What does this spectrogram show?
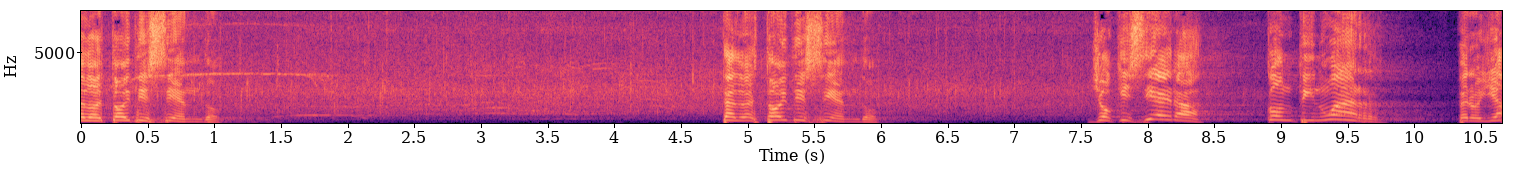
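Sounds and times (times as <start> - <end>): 
speech: 0.0 - 1.2, 4.8 - 6.1, 7.6 - 10.6
audience applause: 0.0 - 8.9
whistle-like tone: 0.6 - 2.1.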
